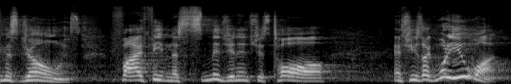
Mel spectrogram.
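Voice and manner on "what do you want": high, loud mock gruff old woman; gruff old lady. Miss Jones challenges the young visitor, high and loud. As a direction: bark it like a suspicious tenant at the door.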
